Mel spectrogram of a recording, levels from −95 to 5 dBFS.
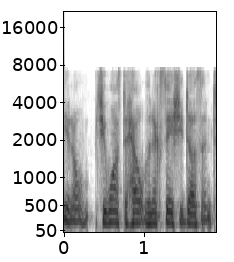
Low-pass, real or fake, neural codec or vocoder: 7.2 kHz; real; none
